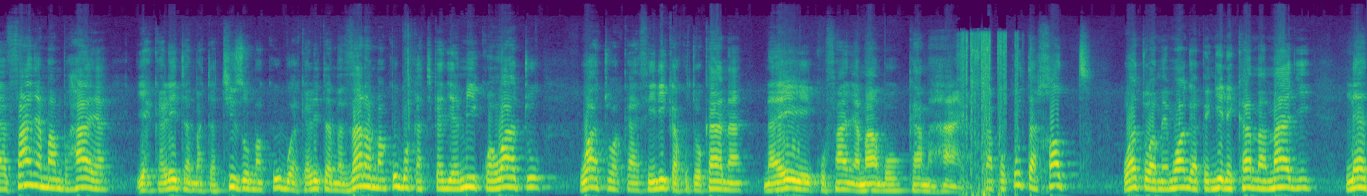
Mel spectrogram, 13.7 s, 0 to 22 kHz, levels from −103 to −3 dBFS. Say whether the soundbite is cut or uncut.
cut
